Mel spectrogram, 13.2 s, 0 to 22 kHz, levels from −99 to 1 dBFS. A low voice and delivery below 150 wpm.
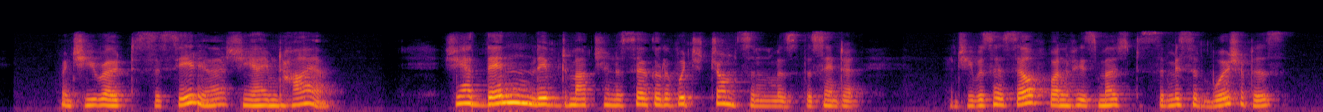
No: medium, 175 Hz; average, 140 wpm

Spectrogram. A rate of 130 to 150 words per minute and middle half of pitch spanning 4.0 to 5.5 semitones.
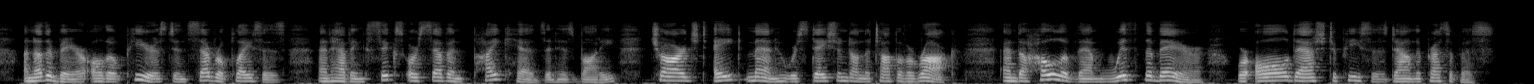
No: average, 175 wpm; average, 5.0 semitones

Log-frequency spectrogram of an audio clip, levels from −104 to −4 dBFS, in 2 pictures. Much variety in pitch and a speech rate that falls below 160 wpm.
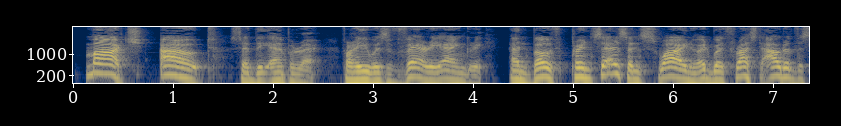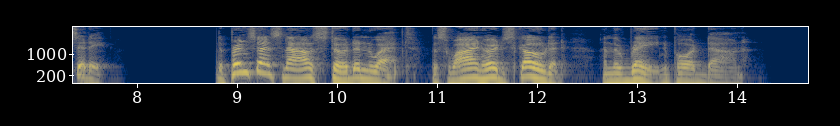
Yes: wide, 6.3 semitones; average, 145 wpm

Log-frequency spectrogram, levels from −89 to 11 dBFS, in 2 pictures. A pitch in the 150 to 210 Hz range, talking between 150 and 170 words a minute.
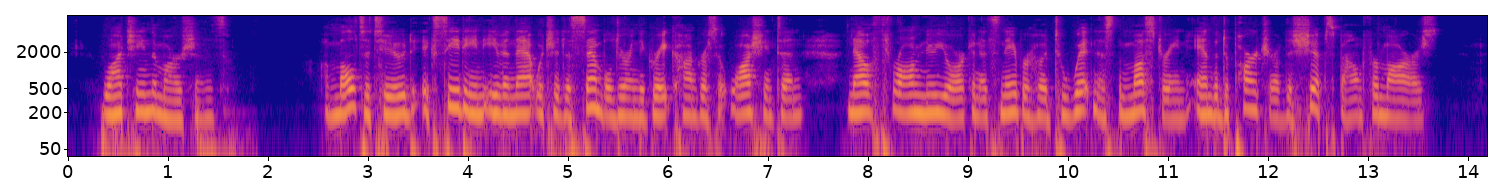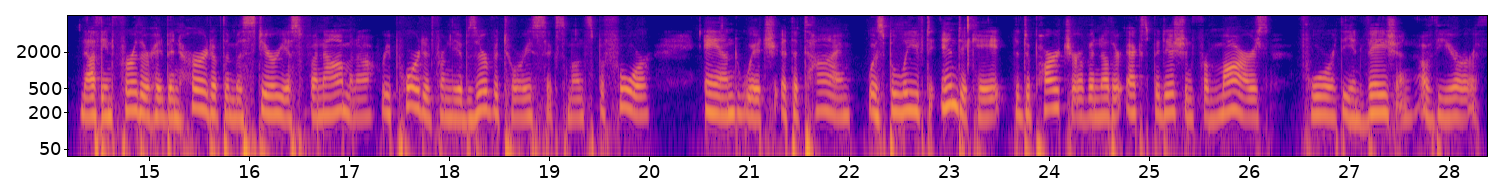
Yes: medium, 185 Hz; average, 160 wpm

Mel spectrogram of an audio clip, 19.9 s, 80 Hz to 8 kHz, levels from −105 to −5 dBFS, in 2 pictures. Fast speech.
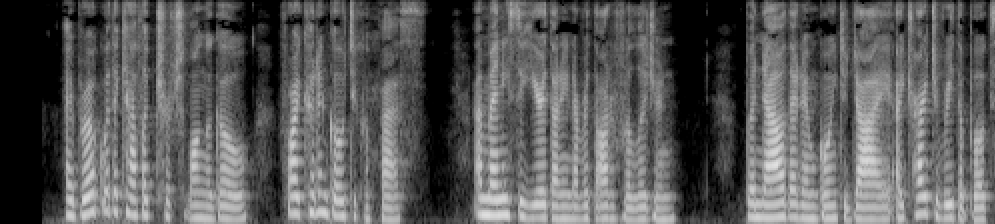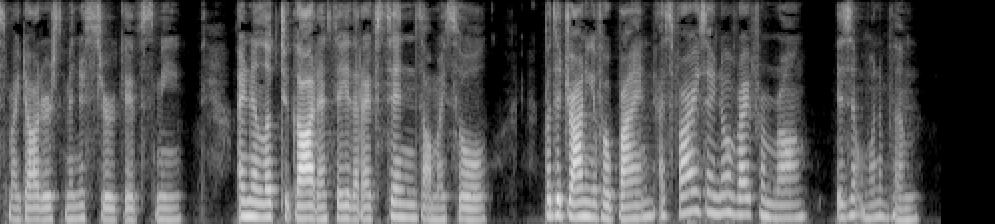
Yes: fast, 220 wpm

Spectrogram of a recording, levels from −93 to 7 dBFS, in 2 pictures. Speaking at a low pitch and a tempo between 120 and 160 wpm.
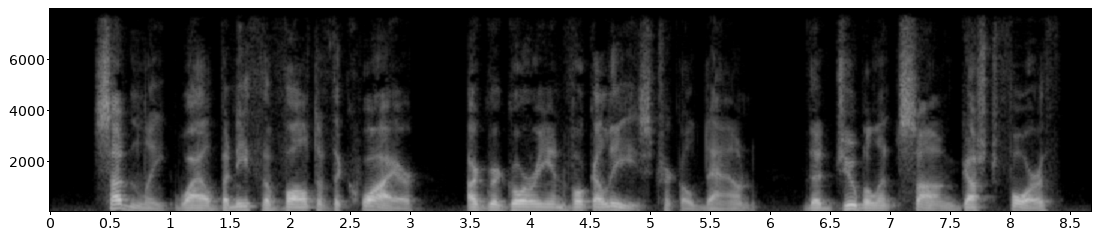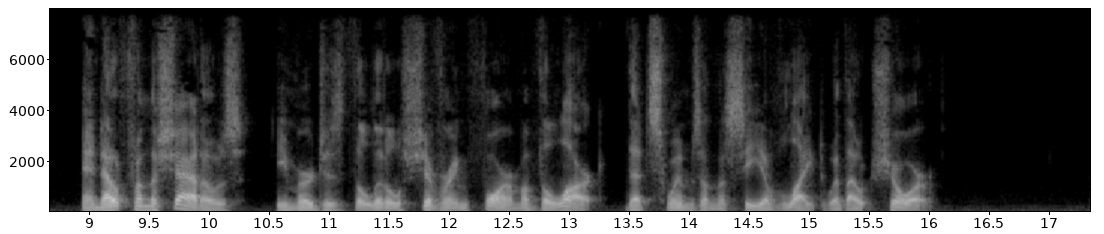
Yes: very low, 95 Hz; average, 140 wpm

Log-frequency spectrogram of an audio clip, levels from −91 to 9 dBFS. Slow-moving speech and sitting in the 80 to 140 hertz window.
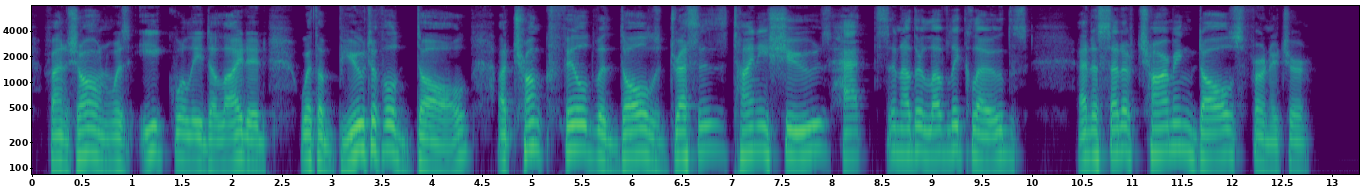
Yes: slow, 125 wpm; low, 135 Hz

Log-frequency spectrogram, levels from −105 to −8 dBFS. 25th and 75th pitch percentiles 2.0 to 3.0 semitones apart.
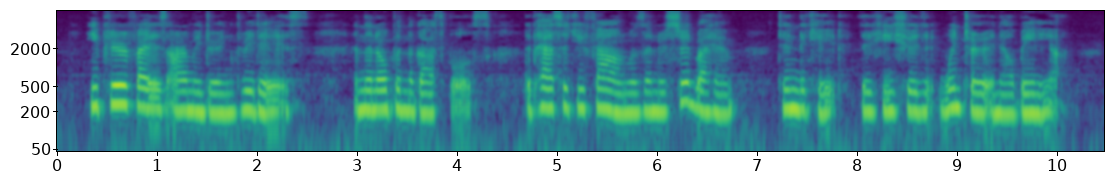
Yes: narrow, 2.5 semitones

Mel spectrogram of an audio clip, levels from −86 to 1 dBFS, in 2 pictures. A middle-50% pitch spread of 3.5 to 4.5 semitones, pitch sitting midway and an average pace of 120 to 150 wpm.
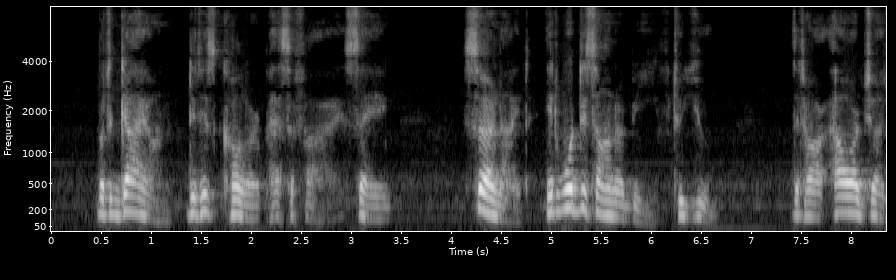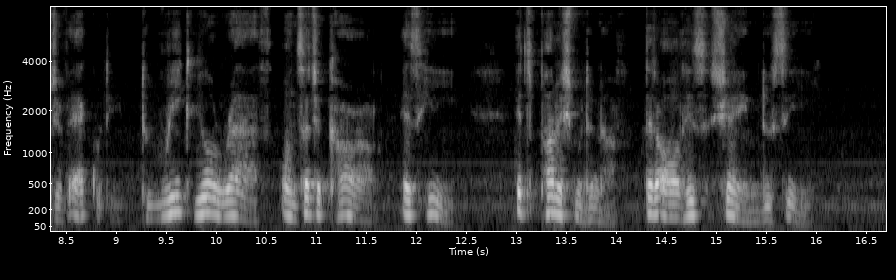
Yes: average, 4.2 semitones; medium, 145 Hz; average, 145 wpm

